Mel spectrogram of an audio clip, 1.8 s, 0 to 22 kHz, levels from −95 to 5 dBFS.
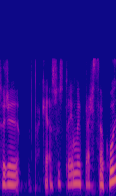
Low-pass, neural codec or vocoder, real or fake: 7.2 kHz; codec, 16 kHz, 4 kbps, X-Codec, HuBERT features, trained on balanced general audio; fake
